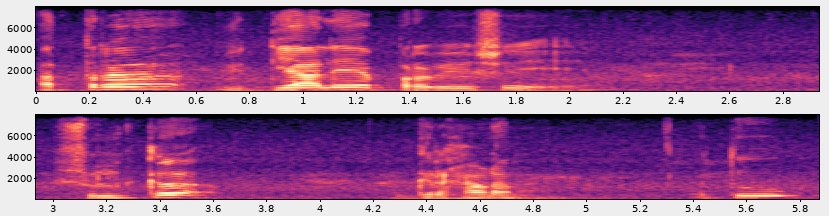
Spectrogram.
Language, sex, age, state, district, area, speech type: Sanskrit, male, 18-30, Odisha, Angul, rural, spontaneous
